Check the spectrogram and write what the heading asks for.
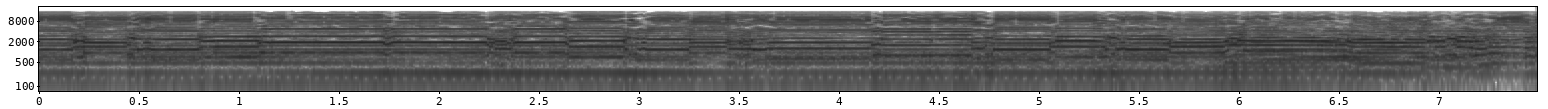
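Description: Great Highland bagpipe playing a tune: the chanter melody steps from note to note over two steady drone pitches.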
